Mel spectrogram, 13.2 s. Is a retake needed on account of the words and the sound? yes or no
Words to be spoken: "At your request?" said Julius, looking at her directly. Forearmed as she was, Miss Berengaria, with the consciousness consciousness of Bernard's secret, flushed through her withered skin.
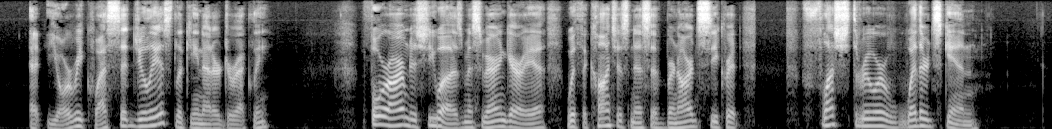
yes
